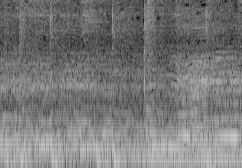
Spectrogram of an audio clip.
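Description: Live soul band music with singing and a strong bass line, played loud over the PA.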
